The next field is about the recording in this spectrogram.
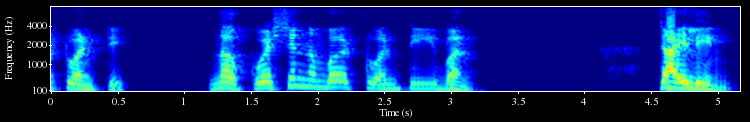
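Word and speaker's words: ptyalin: टाइलिन, P silent है इसमें।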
